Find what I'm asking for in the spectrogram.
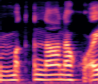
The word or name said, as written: meq'it naanawh'ay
